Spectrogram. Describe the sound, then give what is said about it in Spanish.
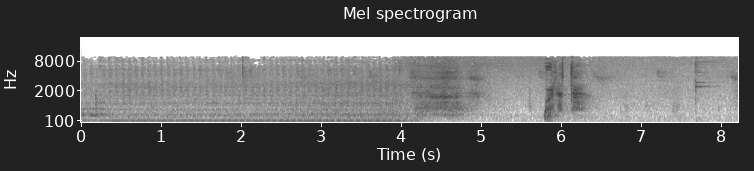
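An engine runs with a steady idling hum while someone works on it. The hum stops partway through, followed by a few sharp metallic clinks and handling noises. “Juan continúa manipulando el motor.”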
